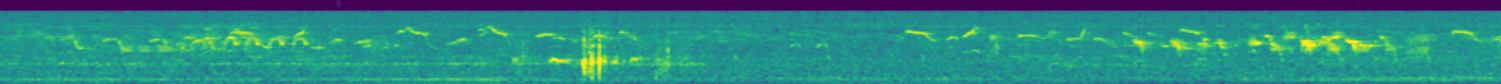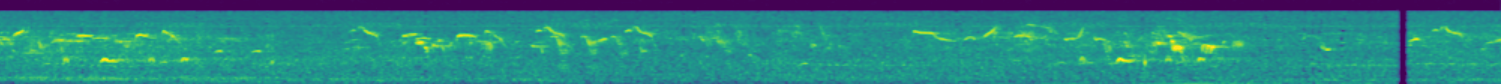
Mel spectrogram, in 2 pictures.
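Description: Faint background of small birds chirping in scattered bursts, with one brief, louder sound about six seconds in and a split-second dropout near the end.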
